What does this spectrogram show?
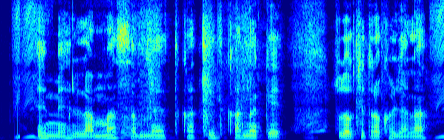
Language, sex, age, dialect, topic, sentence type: Bhojpuri, female, 18-24, Northern, agriculture, statement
